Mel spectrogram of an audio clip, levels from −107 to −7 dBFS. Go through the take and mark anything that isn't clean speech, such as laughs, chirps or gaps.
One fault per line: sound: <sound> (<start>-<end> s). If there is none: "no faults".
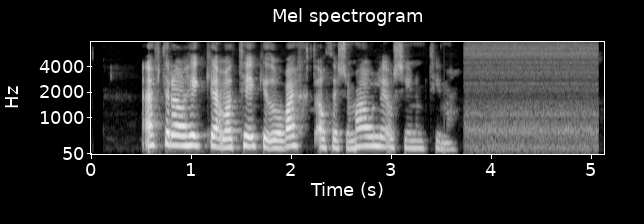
no faults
